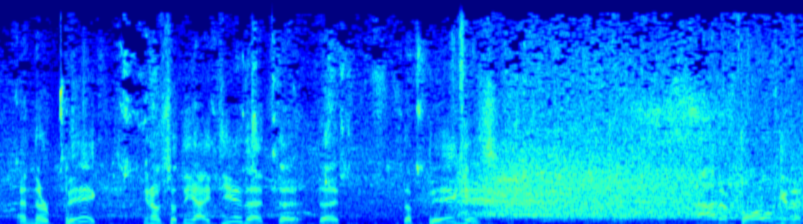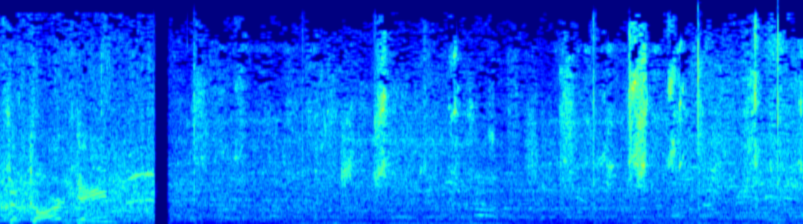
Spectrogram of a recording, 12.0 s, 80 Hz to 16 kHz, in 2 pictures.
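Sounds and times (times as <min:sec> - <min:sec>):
arena crowd noise: 0:00.0 - 0:12.0
sneaker squeaks: 0:00.8 - 0:01.3, 0:08.6 - 0:09.6, 0:10.3 - 0:12.0.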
